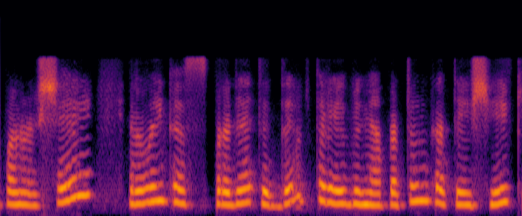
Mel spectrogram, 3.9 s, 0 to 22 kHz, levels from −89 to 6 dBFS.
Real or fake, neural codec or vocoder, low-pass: fake; codec, 16 kHz, 1 kbps, FreqCodec, smaller model; 7.2 kHz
